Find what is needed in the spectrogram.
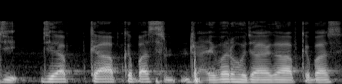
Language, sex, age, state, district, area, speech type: Hindi, male, 18-30, Madhya Pradesh, Bhopal, urban, spontaneous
